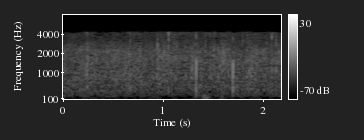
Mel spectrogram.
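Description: An audience applauds a question sent in by its youngest member, aged 8, in a steady, dense wash of clapping that holds at an even, fairly soft level for a couple of seconds, with a few sharper claps standing out and no voices.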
